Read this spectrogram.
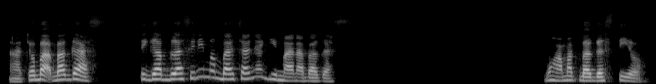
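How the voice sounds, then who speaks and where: A woman's voice: medium pitch, expressive, normal speed, no echo, lo-fi sound. A woman university lecturer teaching statistics over a video call, calling on students by name and patiently prompting them to answer.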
